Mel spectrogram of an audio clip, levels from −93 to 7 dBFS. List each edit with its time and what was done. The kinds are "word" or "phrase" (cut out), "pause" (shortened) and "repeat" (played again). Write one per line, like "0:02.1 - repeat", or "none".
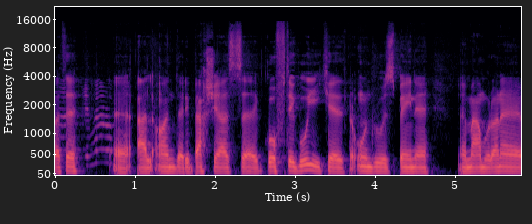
0:03.7 - word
